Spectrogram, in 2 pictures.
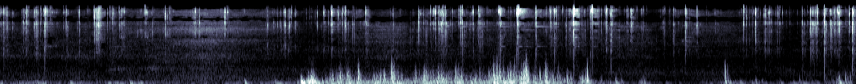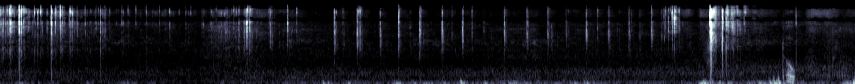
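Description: Metal treble hooks and spinning tail of a plastic Whopper Plopper-style topwater lure clicking and jangling as it is handled, with many light ticks. A few seconds in there is a stretch of low rumbling handling noise.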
